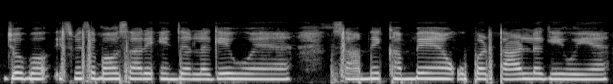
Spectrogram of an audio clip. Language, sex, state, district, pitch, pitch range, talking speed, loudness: Hindi, female, Uttar Pradesh, Lucknow, 255 Hz, 245-260 Hz, 165 wpm, -14 LUFS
